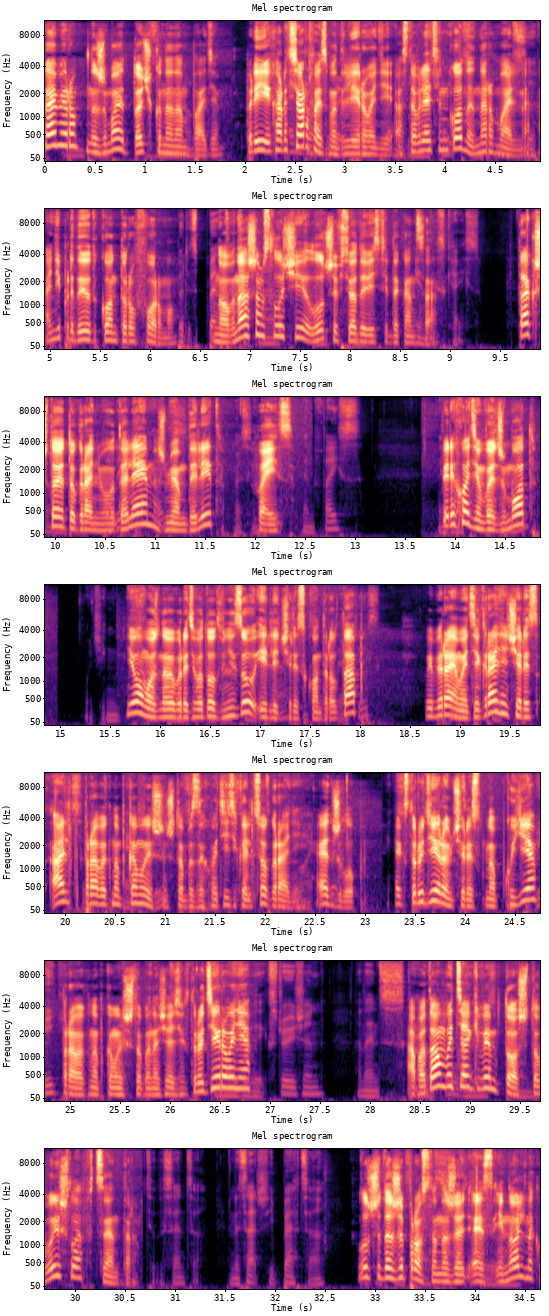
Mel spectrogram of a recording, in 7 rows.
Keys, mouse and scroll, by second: 10.5 Delete, 15.2-17.0 drag, 16.6 ctrl+Tab, 19.7-21.9 right drag, 22.4-24.2 right drag, 23.2 e, 25.0 right click, 27.8 s, 32.4 ctrl+z, 33.4 s.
